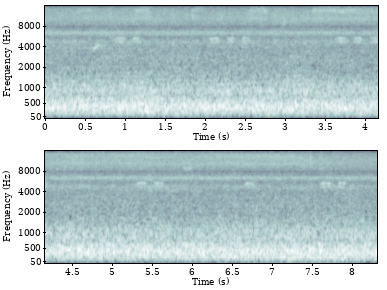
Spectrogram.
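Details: Many honey bee workers tending the queen create an unbroken low buzzing drone, level and dense, while faint high double chirps sound about once a second in the background.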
